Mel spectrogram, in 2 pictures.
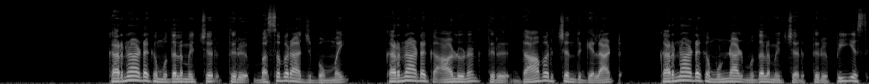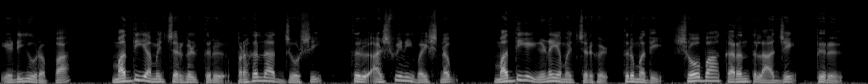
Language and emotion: Tamil, neutral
